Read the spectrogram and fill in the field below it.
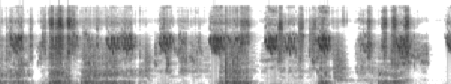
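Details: Budgies keep up a lively warble of high chirps and squeaky notes, rising and falling in short phrases about every half second, with a few rough rasping bits.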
